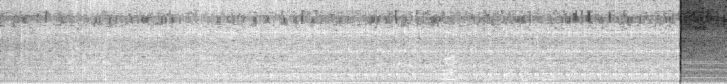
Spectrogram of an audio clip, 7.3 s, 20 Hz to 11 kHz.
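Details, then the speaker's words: 1996 Chevrolet Suburban with swapped Cummins diesel, cold start after wait-to-start light: steady even diesel clatter at idle with no misses or knocks, slight haze of cold smoke; normal. "Since it is cold, it will smoke just a little bit of haze."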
